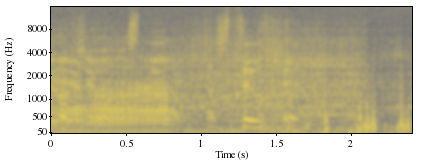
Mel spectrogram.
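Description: People's voices talking and calling out over the steady low drone of a distant off-road car's engine.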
